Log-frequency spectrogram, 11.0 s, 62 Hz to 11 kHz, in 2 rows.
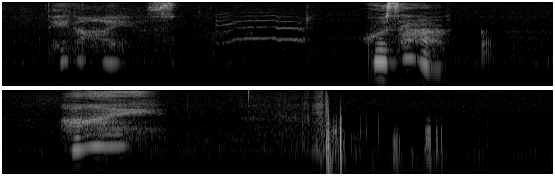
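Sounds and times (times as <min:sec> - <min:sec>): woman whispering: 0:00.4 - 0:01.8, 0:06.1 - 0:07.2.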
